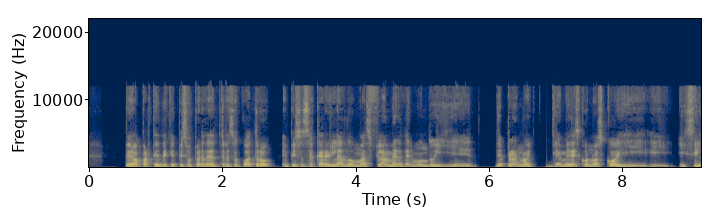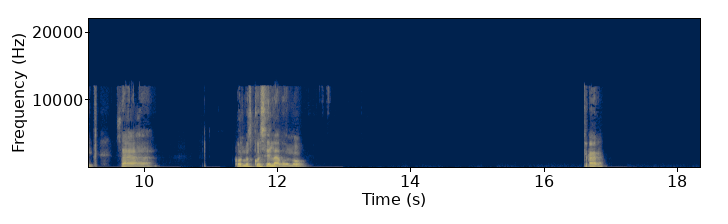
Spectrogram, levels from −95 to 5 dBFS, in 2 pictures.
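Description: At 2.84 to 2.86 s, 6.86 to 6.88 s and 10.88 to 10.90 s, the speech stutters briefly, the mark of overlapping chunks. The audio was handled in 4.0 s blocks, each beginning 20 ms before the previous one finished, so that sliver plays twice at every join. On a waveform, each seam shows a short duplicated segment with a step discontinuity; on a spectrogram, a thin vertical broadband click line recurs every 4 s.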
